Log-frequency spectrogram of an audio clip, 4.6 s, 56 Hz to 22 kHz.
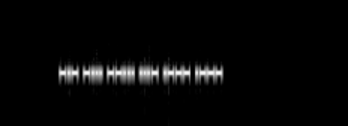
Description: Morse code, heard as a keyed tone, about 46 wpm, 700 Hz. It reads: KB7VJJ
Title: USA Call Signs - 6 Characters - Repeated 3x - 45wpm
